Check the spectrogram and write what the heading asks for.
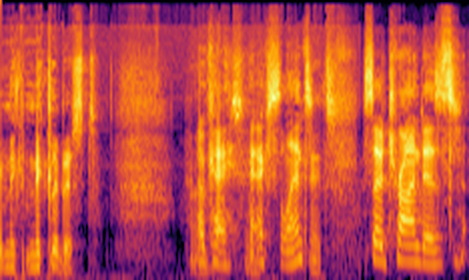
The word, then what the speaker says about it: Myklebust: we started recording to get Michael bust right in English how do you say it in Norwegian usually michelobist okay excellent so trond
